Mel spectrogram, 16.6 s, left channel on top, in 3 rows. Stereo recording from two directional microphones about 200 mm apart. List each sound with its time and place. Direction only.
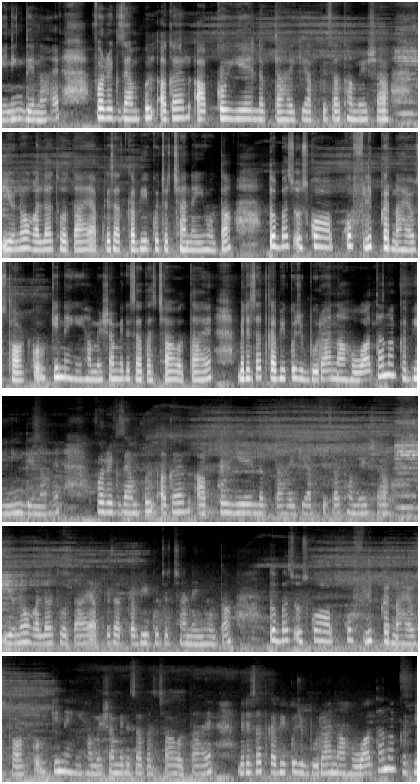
0.1 s a woman's voice: 60° left (ahead or behind)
